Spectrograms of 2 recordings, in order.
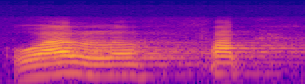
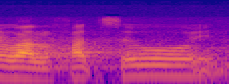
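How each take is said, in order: First: The final consonant ends cleanly with no vowel. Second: The final consonant is released with an added vowel. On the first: The speaker calls it right. "Wal fath gitu ya" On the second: The speaker calls it wrong. "Jangan jangan wal fatsu ... tidak boleh ya"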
